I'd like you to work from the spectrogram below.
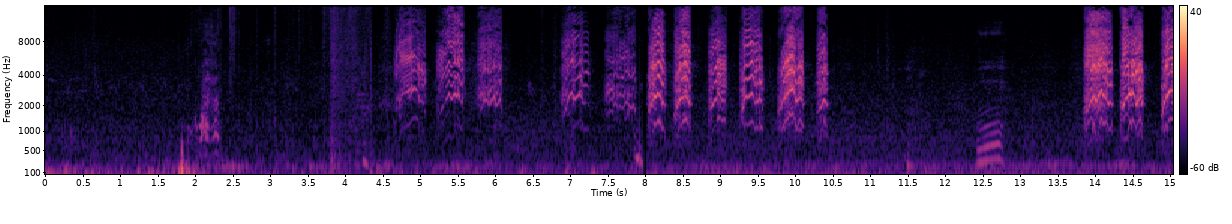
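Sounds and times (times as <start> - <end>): small bird distress calls: 4.6 - 6.2, 6.8 - 10.6, 13.8 - 15.0.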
